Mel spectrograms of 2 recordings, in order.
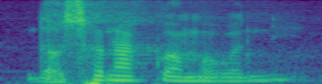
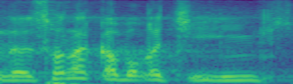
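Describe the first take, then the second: First: It is said softly, like a sad question. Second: It is said harshly, like an angry accusation.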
